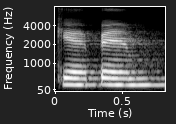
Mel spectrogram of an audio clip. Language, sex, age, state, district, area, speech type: Goan Konkani, female, 18-30, Goa, Murmgao, rural, spontaneous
